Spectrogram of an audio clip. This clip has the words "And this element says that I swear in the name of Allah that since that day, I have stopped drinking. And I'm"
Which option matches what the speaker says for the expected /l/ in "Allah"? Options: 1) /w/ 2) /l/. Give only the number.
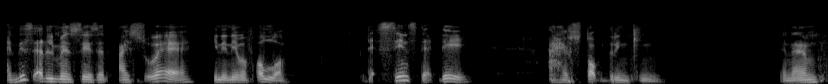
2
